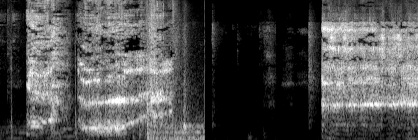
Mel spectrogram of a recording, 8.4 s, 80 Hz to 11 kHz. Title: Top 5 Sprite Challenge Burps 1 🥤#best5ever #shorts #mustwatch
